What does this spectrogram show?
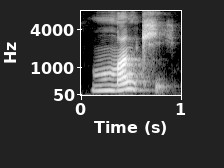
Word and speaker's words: monkey: And since we're here, this animal is pronounced monkey. Monkey.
